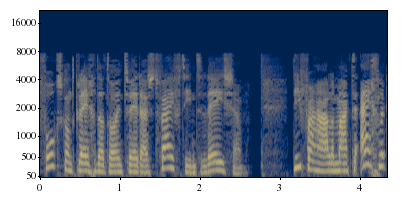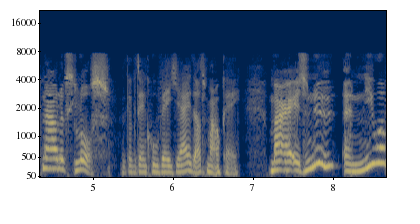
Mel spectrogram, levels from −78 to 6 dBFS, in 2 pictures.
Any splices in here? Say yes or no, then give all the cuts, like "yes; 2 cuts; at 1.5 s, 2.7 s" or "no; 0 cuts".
yes; 1 cut; at 4.8 s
